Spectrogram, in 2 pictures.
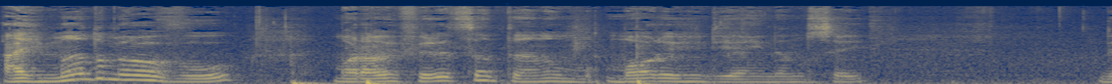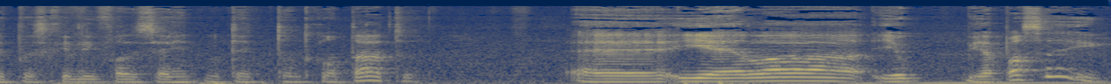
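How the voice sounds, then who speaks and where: A man's fairly high voice at a moderate pace, with ordinary pitch variation, long, frequent pauses and audible room echo. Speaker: podcast co-host. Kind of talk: casual chat. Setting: home bedroom.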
